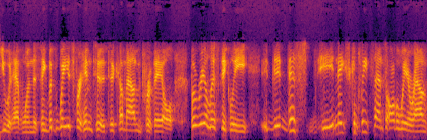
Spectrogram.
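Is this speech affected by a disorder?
No.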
